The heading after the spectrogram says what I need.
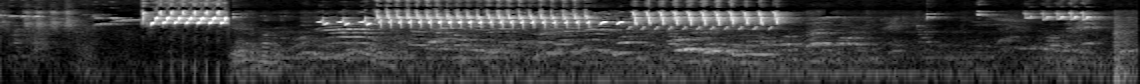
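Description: Goldfinch × canary hybrid singing a bright, high song of rapid buzzy trills and twittering notes, with rattling rolls repeated in quick bursts; faint background voices.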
